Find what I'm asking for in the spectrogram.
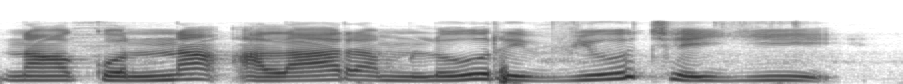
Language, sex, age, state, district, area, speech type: Telugu, female, 18-30, Telangana, Mancherial, rural, read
